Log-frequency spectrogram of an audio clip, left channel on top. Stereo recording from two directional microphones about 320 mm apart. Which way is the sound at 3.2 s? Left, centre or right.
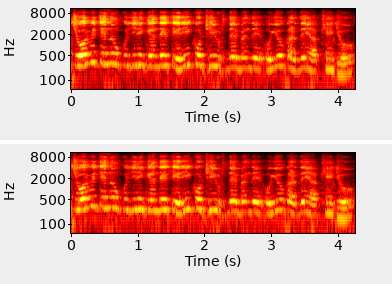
Right.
